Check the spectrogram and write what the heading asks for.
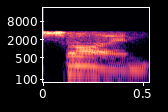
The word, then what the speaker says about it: sign: and with simpler words such as sine when you sign your name we call that a signature we hear the g pronounced in signature we don't sign but we keep that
